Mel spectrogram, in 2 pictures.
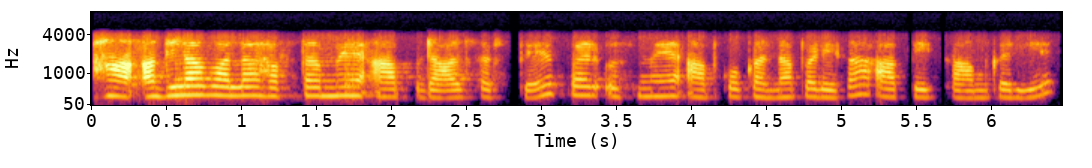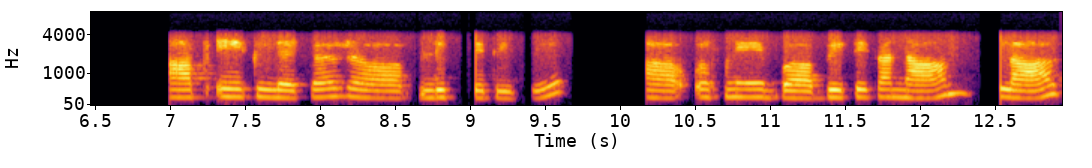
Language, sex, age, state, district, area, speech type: Hindi, female, 18-30, Uttar Pradesh, Bhadohi, urban, conversation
